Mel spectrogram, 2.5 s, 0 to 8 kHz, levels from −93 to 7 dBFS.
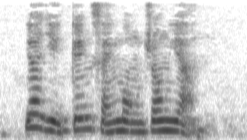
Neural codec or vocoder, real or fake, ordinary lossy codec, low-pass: none; real; MP3, 64 kbps; 7.2 kHz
